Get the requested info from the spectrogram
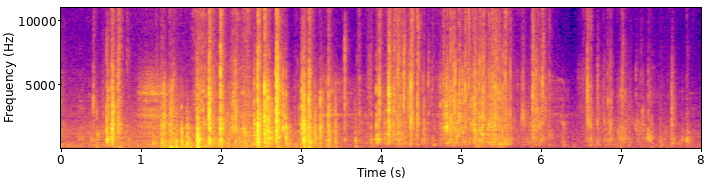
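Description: Plastic packaging of dry cat food crinkling and crackling as it is handled. The crinkling is dense for the first several seconds, then thins to scattered crackles near the end.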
